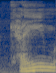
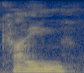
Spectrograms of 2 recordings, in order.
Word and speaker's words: Caim: Okay, Camio, or as I said, also spelt caim, or I think, or as far as I know, can be pronounced caim.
